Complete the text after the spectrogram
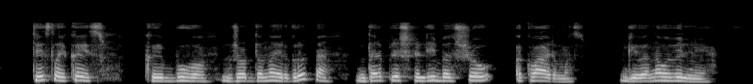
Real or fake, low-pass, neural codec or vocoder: real; 7.2 kHz; none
